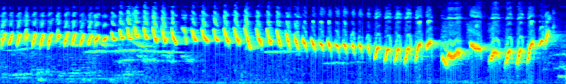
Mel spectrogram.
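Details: White-rumped shama training song for caged birds: a rapid rattling trill that climbs, then slides steadily lower and ends in louder, looping whistled phrases.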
